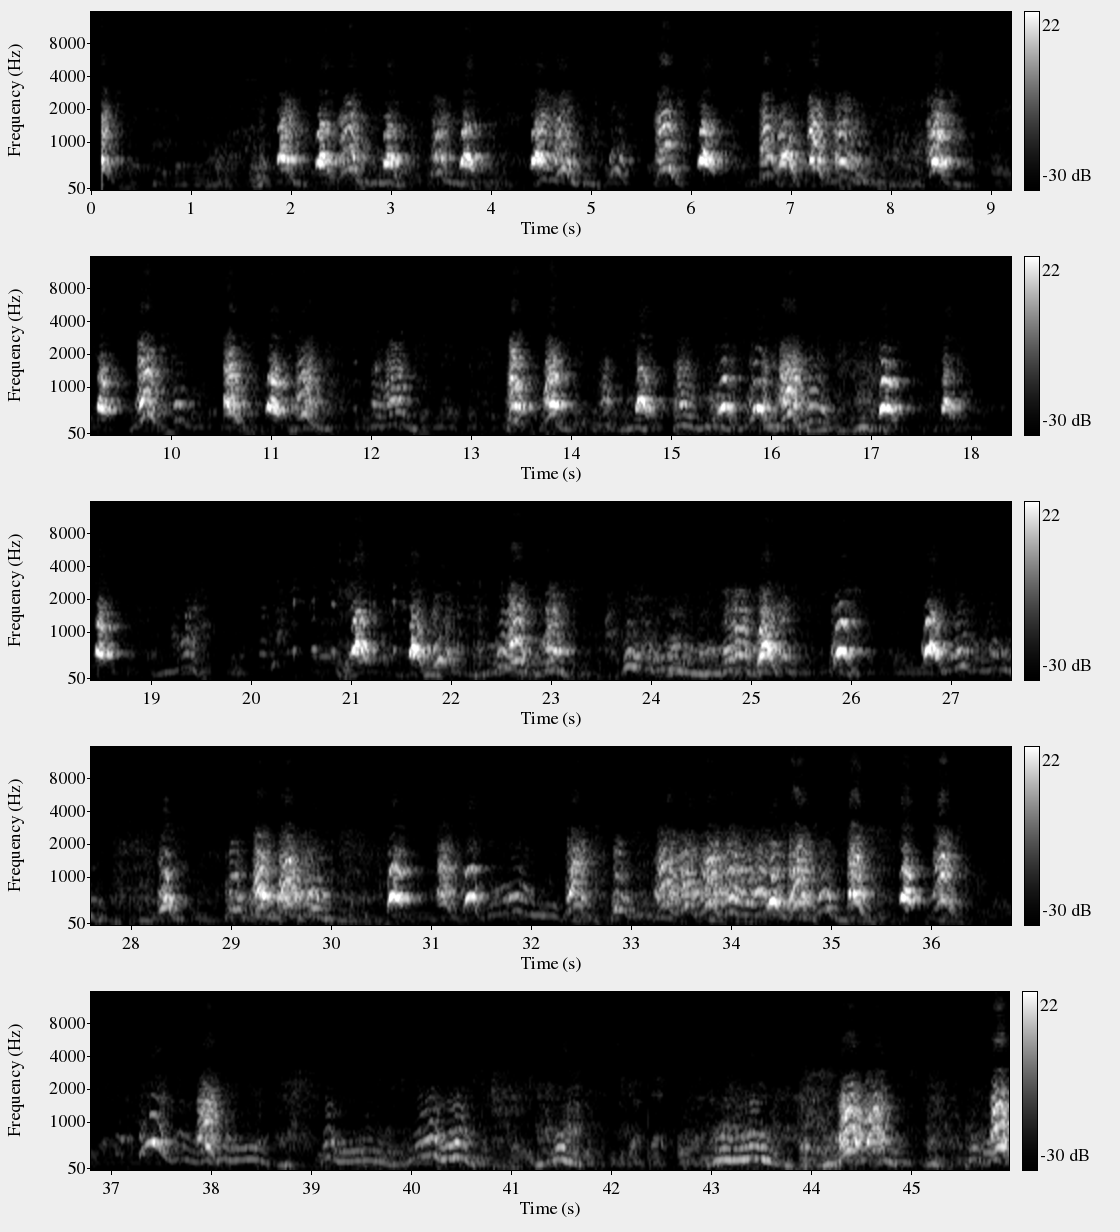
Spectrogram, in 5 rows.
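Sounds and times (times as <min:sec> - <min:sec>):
dogs barking in play: 0:00.1 - 0:00.5, 0:01.2 - 0:12.4, 0:13.3 - 0:19.7, 0:20.4 - 0:36.4, 0:37.1 - 0:41.8, 0:42.9 - 0:45.9.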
